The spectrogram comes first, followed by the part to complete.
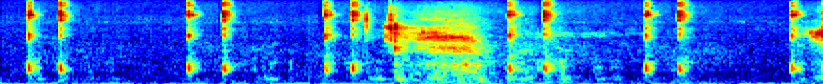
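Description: Computer mouse button clicked repeatedly, about six quick press-and-release double clicks spaced under a second apart, each stepping a font-size setting down one notch. A faint breath is heard about two seconds in.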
